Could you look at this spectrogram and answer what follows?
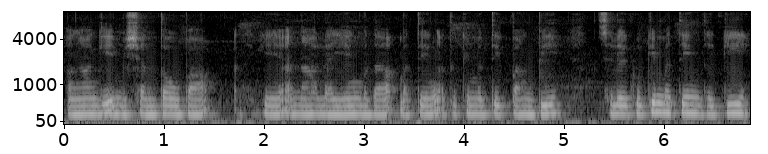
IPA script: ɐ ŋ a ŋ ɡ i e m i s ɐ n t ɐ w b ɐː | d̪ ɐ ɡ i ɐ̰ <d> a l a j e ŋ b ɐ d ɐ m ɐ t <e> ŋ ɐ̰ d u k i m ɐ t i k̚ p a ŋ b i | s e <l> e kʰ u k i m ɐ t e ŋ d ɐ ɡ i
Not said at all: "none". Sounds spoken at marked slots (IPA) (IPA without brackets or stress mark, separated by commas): n, e, l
